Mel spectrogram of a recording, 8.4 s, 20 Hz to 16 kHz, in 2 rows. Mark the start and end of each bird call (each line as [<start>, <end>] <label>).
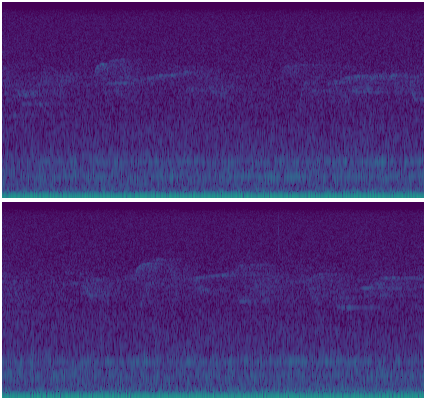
[0.00, 8.44] Eastern Wood-Pewee (Contopus virens)
[0.00, 8.44] Red-eyed Vireo (Vireo olivaceus)
[0.02, 0.62] Wood Thrush (Hylocichla mustelina)
[7.62, 8.12] Wood Thrush (Hylocichla mustelina)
